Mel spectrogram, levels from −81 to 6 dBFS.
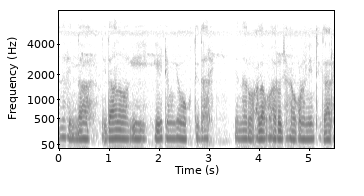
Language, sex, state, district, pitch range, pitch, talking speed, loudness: Kannada, male, Karnataka, Mysore, 130-140 Hz, 135 Hz, 100 wpm, -39 LUFS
